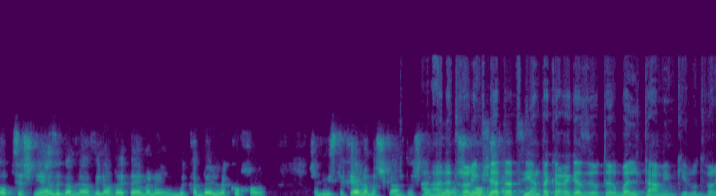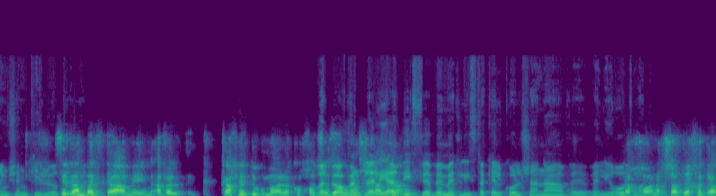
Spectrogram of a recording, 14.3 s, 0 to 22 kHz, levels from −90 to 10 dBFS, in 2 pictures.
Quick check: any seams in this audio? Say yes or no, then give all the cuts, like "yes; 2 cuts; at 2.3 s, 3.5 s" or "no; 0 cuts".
no; 0 cuts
